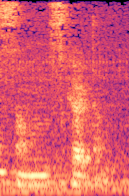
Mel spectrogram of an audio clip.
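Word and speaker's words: سانسکرتم (संस्कृतम्): سانسکریت میگن سانسکرتم. خب این مه وقتی که پشت سه قرار میگیره خانم سانتی روش اعمال میشه، تبدیل میشه به سانسکرتم. یعنی اینجور تلفظ میشه که انگار مه هست.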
